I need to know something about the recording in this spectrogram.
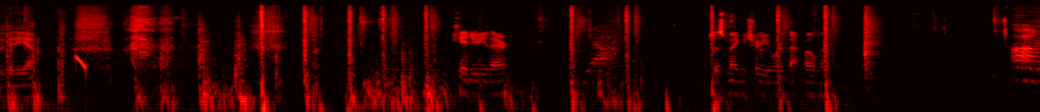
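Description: Footsteps thud on a hollow wooden floor.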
